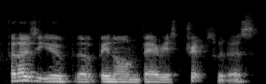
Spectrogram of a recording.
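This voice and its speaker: A man's voice: mid-range voice, a little fast, a little mellow, muffled recording. A man leading an informal online lesson as an instructor, speaking in a reassuring, casual manner. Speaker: flight instructor leading a ground school. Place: online video call.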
